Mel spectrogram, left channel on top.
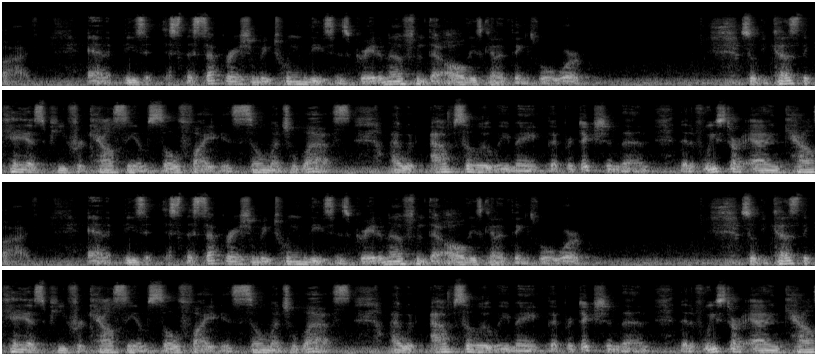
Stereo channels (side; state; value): both; identical; correlation 1.00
